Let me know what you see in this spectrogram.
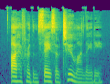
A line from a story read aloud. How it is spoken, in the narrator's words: said the girl quietly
